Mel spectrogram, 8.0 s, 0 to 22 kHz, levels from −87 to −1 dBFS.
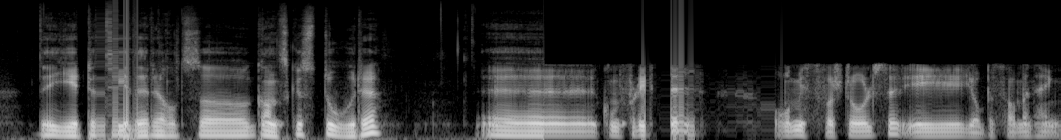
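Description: From 0.74 to 1.04 s the speech turns into a rigid, metallic buzz pitched at 100 Hz, which points to robotic sound from repeated short buffers, a 10 ms stretch played again and again while most of the real audio in that span is skipped. The likely cause is audio arriving too seldom. Unlike ordinary dropouts or clicks, nothing goes silent: a steady drone pitch sits under speech that still roughly follows its shape.

At 4.09 s the input switched to a poorer device, most likely a changeover to another microphone or a headset's call profile. With no gap at the change, the band narrows, so the speech turns dull and boxy. It also drops a little in level and gains a faint new background noise, well below the speech. This lasts to the end. A low-pass filter or a lower bitrate would not add this new noise floor, and neither would shift the level.

From 4.82 to 5.88 s, on the switched input, the 100 Hz repeated-buffer buzz returns over a longer stretch, with about half of the audio replaced by repeats.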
